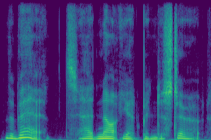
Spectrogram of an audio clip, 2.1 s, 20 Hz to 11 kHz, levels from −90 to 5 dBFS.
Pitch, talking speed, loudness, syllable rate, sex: 160 Hz, 200 wpm, -18 LUFS, 5.4 syllables/s, female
